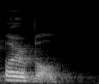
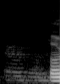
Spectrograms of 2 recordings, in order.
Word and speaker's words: herbal: You can also say herbal. Herbal, herbal yes. With H. In American English, the H is silent. In British English, it's herbal.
